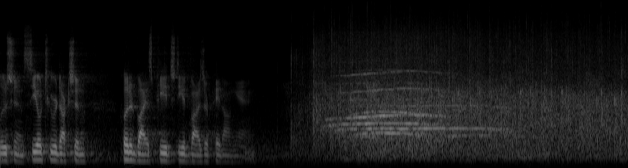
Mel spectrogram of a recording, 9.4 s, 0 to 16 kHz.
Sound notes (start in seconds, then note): 4.4 audience cheering and clapping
